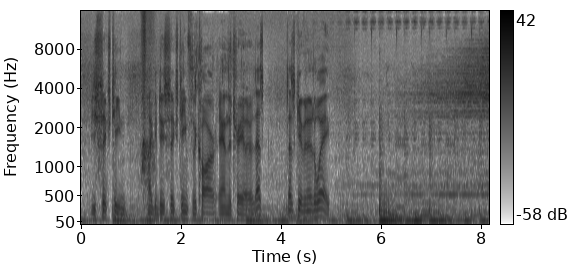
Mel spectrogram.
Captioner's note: none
